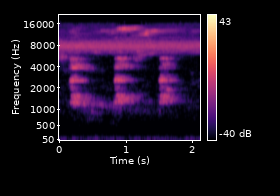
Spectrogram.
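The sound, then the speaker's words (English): An orange-footed scrub fowl gives a chook-like call, repeated a few times in short, evenly spaced, hoarse bursts of moderate loudness against a quiet background. “Can you hear that chook-like sound? You might have heard it during the night. It's the call of the orange-footed scrub fowl.”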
